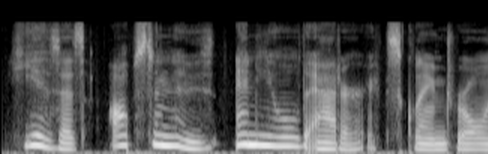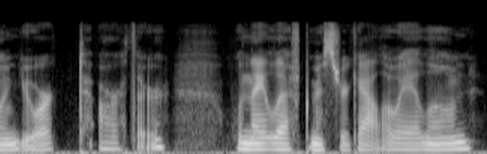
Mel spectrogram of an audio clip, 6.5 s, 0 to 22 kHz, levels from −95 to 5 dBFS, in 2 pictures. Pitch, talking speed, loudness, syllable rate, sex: 175 Hz, 175 wpm, -17 LUFS, 6.1 syllables/s, female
